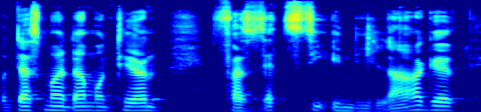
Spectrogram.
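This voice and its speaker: On a very clean recording with a silent background, a man speaks at a medium pitch and a fairly slow pace. He has an ordinary speaking voice with fairly even intonation. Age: 50s. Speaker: financial advisor. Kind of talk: educational talk to camera. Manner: formal.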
